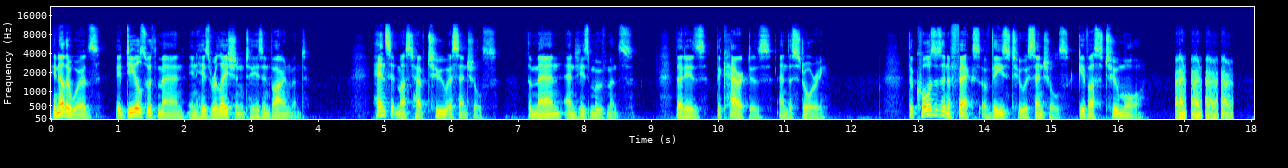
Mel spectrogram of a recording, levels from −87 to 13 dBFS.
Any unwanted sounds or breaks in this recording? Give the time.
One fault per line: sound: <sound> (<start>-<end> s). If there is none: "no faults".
sound: laugh (16.9-17.7 s)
